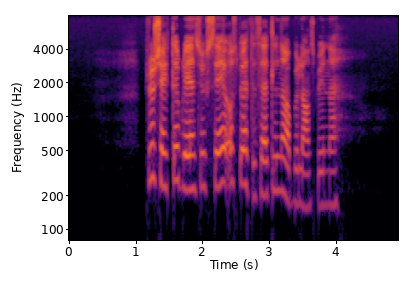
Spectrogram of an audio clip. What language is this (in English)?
Norwegian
